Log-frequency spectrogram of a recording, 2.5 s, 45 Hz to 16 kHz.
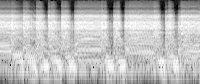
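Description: Distorted electric guitar played through the Flamma FX200 multi-effects unit on its Friedman amp model, a heavy rock rhythm tone. The riff mixes ringing chords with quick, choppy strums.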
